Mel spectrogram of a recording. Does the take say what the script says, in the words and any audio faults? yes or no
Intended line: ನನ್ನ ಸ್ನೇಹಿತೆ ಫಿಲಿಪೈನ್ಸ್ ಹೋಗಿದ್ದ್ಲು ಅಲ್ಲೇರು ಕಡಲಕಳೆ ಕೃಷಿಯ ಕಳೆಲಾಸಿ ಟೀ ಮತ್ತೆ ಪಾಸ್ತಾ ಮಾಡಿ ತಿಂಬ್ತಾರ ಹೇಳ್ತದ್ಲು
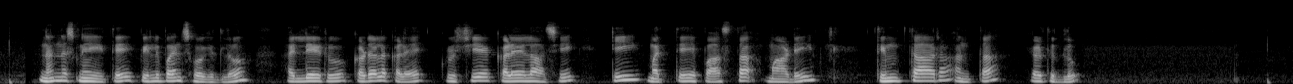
no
